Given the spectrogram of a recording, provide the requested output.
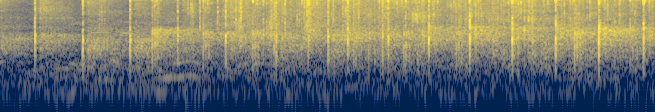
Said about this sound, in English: Not as many claps as I was looking for, but that'll be okay.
